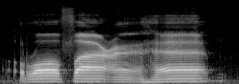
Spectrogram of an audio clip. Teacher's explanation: Nah, ini baris di atas nih harokat fathah atau tanda baca fathah. Maka ini huruf ra kita baca tafkhim, kita baca tebal. Sehingga pangkal lidah kita naik terangkat ke atas ketika kita mengucapkannya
